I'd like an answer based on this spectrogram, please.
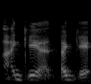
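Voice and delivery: tearful crying voice. Refusing to taste a vegetable when asked to try it: crying. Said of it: "She cries".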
